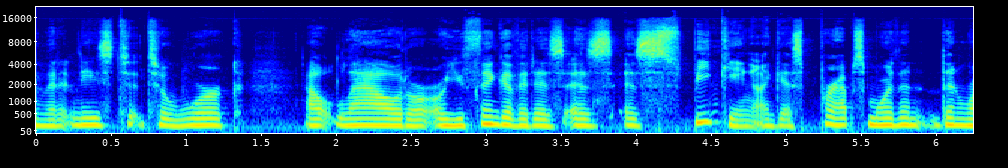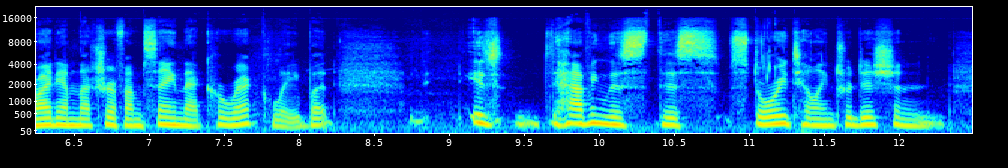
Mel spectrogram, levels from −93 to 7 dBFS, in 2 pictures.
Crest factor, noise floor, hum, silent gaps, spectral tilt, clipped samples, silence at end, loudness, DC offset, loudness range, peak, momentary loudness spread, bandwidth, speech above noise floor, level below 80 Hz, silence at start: 18 dB; -52 dBFS; none; none; -4.5 dB/octave; under 0.1%; 0 s; -31 LUFS; under 0.1%; 3 LU; -14 dBFS; 9 LU; 16.5 kHz; 21 dB; -66 dBFS; 0 s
